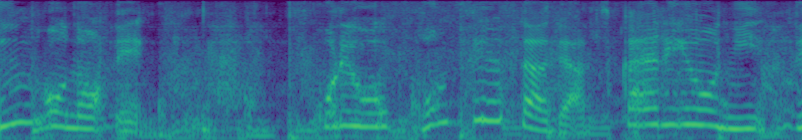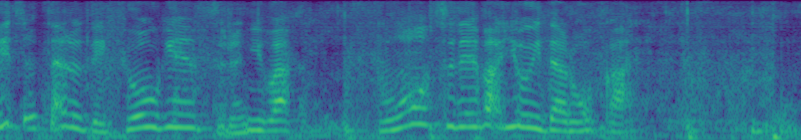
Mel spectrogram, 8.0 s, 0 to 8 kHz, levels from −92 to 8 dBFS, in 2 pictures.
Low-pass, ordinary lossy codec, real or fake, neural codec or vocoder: none; none; fake; codec, 16 kHz, 4.8 kbps, FACodec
